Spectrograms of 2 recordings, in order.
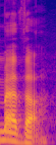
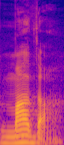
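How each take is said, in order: First: The first vowel sounds like in 'math'. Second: The first vowel sounds like in 'mother'. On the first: The speaker calls it right. "I think it's Mather, but I don't know" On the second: The speaker calls it wrong. "I think it's not Mother"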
